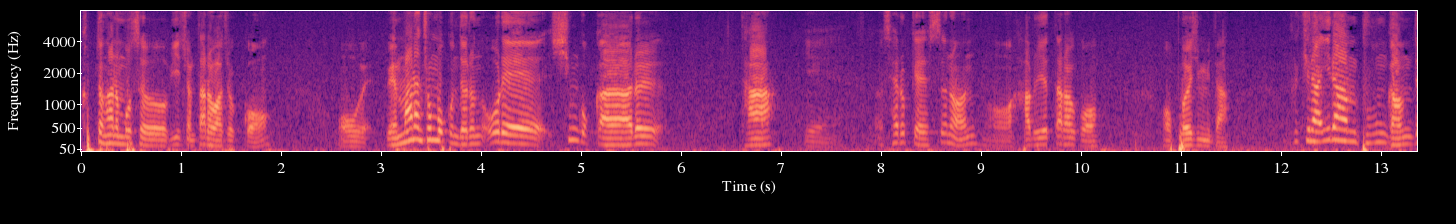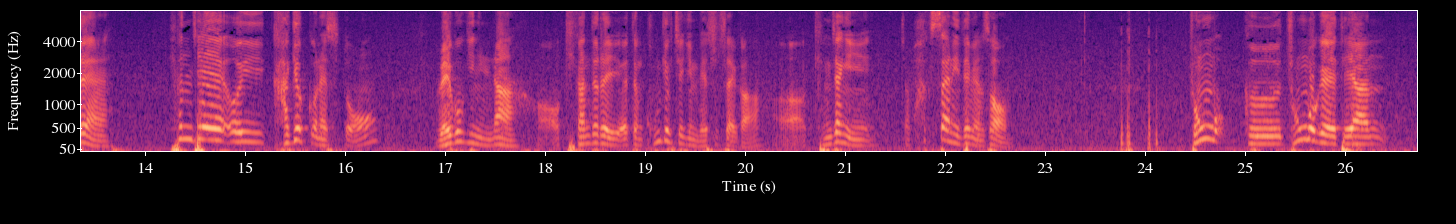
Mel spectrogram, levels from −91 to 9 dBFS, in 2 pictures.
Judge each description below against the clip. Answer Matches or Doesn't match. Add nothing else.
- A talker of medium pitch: Matches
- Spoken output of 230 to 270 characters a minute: Matches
